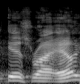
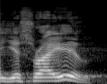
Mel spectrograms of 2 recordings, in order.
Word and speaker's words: Yisrael: In other words, is you don't say Israel, you say Yisrael, just like we've been doing for 36 years.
